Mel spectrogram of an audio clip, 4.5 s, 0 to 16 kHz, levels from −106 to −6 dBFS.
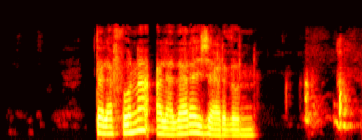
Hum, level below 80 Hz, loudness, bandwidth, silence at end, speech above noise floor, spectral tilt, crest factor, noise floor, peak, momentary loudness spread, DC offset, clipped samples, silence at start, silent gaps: none; -64 dBFS; -19 LUFS; 8 kHz; 0.2 s; 57 dB; -7 dB/octave; 18 dB; -75 dBFS; -4 dBFS; 23 LU; under 0.1%; under 0.1%; 1.2 s; none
